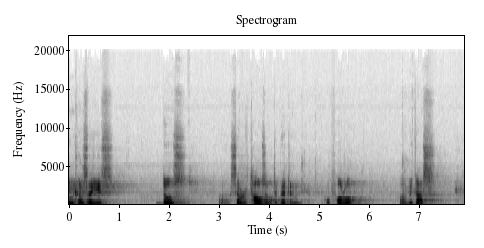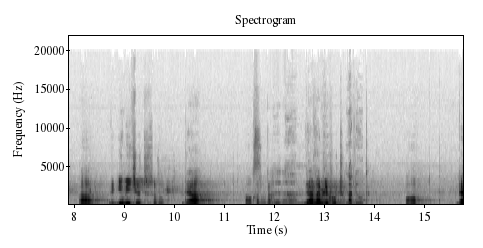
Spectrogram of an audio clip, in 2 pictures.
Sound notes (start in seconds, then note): 9.7 non-english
